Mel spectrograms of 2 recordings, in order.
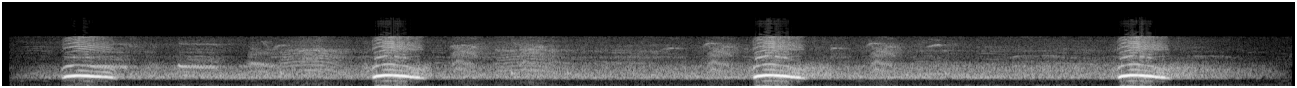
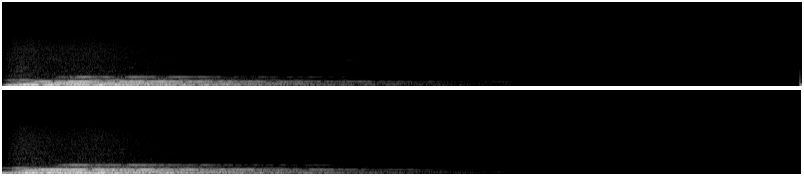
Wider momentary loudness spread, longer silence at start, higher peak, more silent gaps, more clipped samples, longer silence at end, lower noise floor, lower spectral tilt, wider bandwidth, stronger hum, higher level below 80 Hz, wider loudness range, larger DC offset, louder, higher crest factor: second, 20 LU vs 23 LU; first, 0.4 s vs 0 s; first, 0 dBFS vs -6 dBFS; second, none vs 6.54-7.53 s, 7.63-7.96 s; first, 0.2% vs under 0.1%; second, 0.45 s vs 4.7 s; second, -37 dBFS vs under -90 dBFS; second, -4 dB/octave vs -12.5 dB/octave; first, 4.2 kHz vs 2.8 kHz; neither; second, -50 dBFS vs -30 dBFS; second, 5 LU vs 19 LU; neither; first, -9 LUFS vs -23 LUFS; second, 12 dB vs 20 dB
